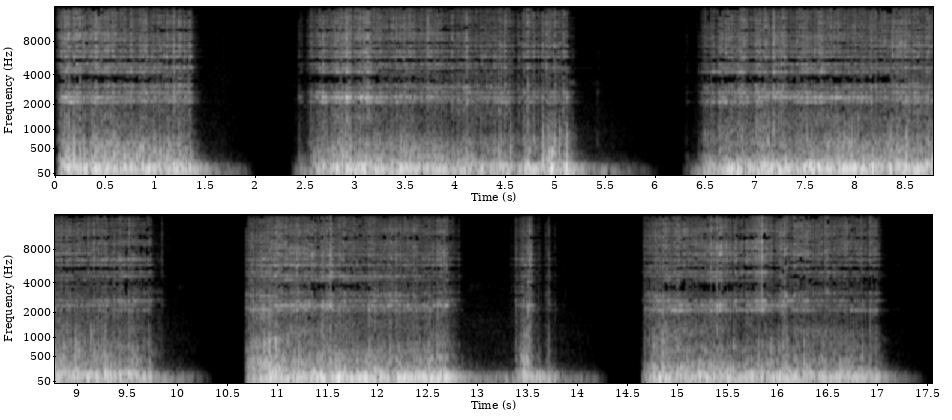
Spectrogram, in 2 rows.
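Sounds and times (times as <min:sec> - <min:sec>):
heavy stone brick being pushed: 0:00.0 - 0:01.5, 0:02.5 - 0:05.3, 0:06.4 - 0:09.9, 0:10.7 - 0:13.9, 0:14.7 - 0:17.1.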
